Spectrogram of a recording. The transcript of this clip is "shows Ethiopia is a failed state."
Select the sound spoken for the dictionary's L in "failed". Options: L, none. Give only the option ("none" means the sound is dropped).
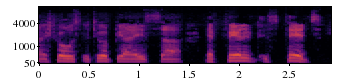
L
